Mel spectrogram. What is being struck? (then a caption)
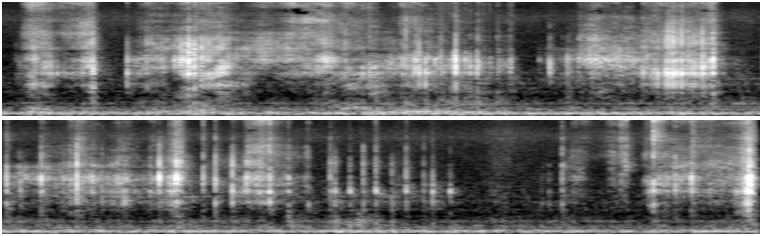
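Coated canvas and rubber slide sandal. Long acrylic nails scratch and tap the printed coated-canvas strap of an empty pair of Gucci slide sandals with rubber soles. Dry, rasping scrapes come in bursts, with brief ticking taps between them. The sound stays quiet and steady over a constant low hum.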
